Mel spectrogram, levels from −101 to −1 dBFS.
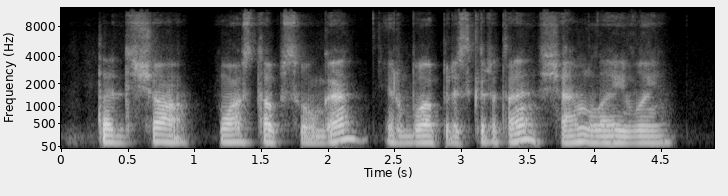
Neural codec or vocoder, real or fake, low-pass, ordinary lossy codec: vocoder, 48 kHz, 128 mel bands, Vocos; fake; 10.8 kHz; Opus, 24 kbps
